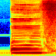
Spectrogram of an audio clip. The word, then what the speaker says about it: oomph: Oomph with 2 F's, one of my flower friends. I gotta start using that. It's spelled oomph, and for the other meaning. Yes, yes. Oomph, like ooh miles per hour.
